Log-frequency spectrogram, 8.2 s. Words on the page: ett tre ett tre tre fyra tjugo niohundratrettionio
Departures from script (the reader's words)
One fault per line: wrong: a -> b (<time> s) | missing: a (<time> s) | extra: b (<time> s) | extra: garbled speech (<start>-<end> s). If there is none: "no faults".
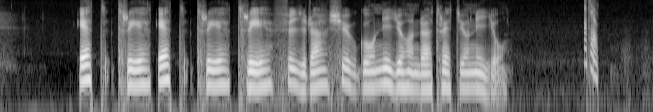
no faults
